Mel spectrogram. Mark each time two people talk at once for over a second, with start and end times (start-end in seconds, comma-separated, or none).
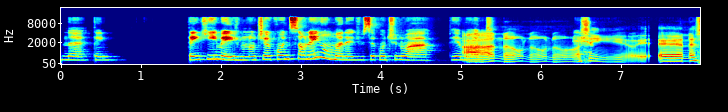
none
